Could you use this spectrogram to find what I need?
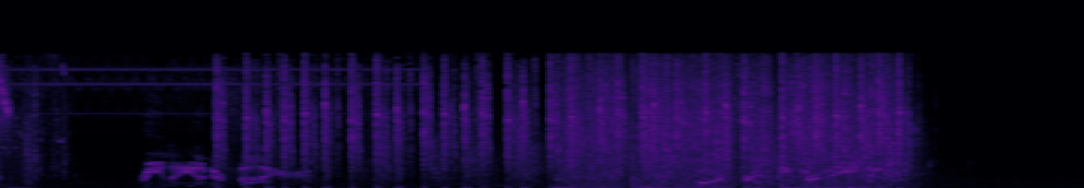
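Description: Automatic rifle fire rattles in a video game.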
